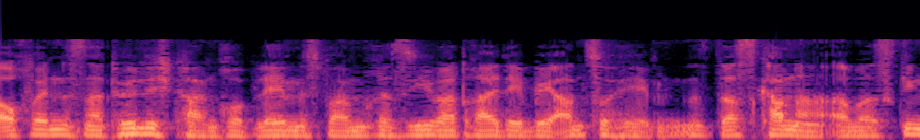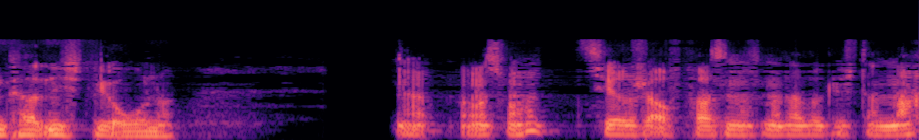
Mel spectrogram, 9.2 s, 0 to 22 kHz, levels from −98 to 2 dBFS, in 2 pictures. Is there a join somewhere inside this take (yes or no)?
no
